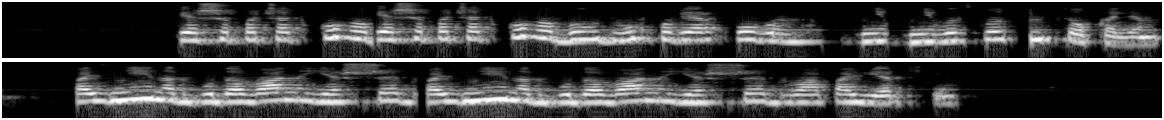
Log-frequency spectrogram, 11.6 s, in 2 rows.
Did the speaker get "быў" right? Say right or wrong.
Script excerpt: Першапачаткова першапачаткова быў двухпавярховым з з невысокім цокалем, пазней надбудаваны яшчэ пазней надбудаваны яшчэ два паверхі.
right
